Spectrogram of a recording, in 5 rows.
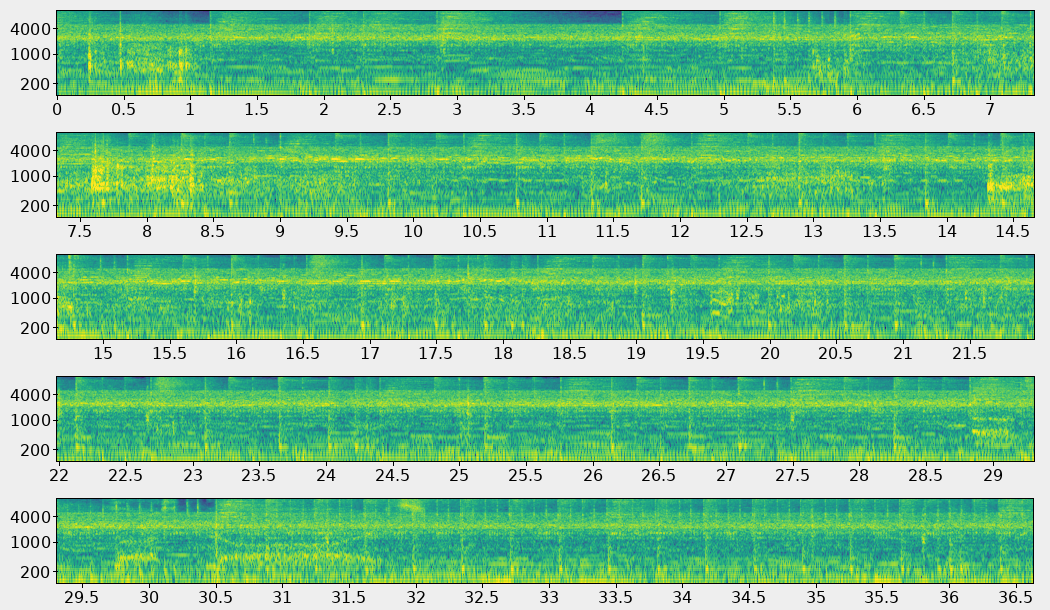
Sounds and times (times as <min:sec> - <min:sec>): Skateboard: 0:00.0 - 0:02.4, 0:05.3 - 0:28.4, 0:30.5 - 0:36.6
Music: 0:00.0 - 0:36.6.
